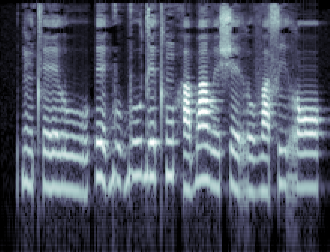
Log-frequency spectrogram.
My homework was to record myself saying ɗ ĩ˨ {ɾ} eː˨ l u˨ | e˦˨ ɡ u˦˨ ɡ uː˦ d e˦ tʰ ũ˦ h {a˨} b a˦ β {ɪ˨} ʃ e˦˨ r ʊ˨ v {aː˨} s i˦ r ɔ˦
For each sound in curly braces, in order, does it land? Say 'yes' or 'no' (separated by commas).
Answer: no, yes, yes, no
